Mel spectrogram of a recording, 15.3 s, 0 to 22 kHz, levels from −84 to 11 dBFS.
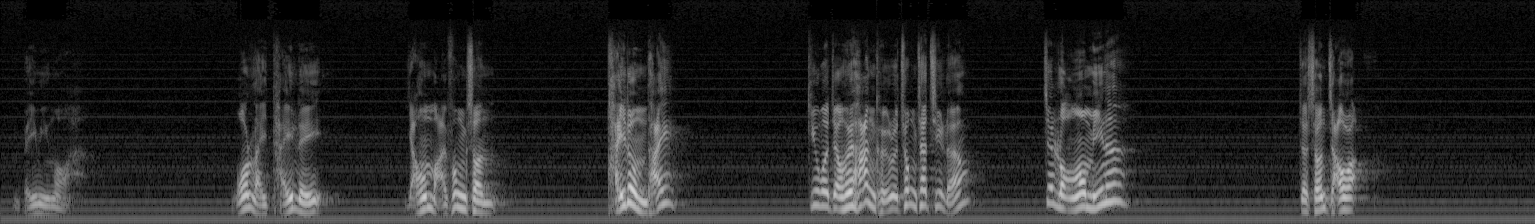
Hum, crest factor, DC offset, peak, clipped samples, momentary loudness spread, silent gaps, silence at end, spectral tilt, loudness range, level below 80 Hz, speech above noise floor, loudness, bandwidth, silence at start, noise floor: none; 20 dB; under 0.1%; -2 dBFS; under 0.1%; 17 LU; none; 1.75 s; -4.5 dB/octave; 6 LU; -50 dBFS; 31 dB; -19 LUFS; over 20 kHz; 0.25 s; -49 dBFS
